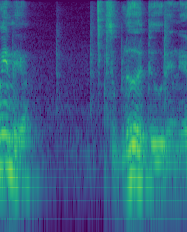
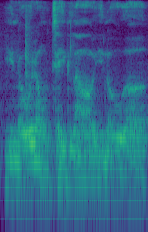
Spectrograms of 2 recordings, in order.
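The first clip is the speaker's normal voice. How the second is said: hushed aside; 3 semitones lower, 8 dB quieter than usual. Real, not acted. Aside while relaxing with coffee.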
